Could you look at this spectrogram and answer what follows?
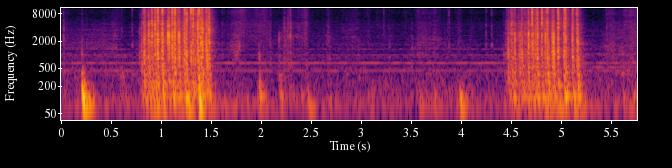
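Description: A tarot card deck shuffled by hand in two loud riffling bursts, the first near the start and the second toward the end, with quiet pauses and a few soft taps in between.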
